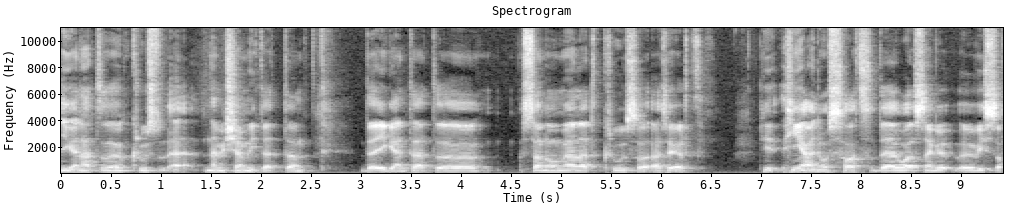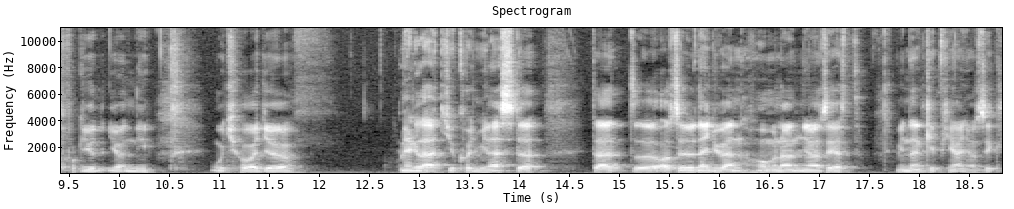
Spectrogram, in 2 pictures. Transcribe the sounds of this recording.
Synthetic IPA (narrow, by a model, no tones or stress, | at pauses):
iɡɛnɦat̪øːkruːz̰nɛmiʃɛmliːt̪ɛ̰t̪ːɛm | d̪ɛiɡɛnt̪ɛɦaːt̪ø | sɒnoːmɛlːɛt̪kruːzʔɛ̰zeːrt̪ | ɦijaːɲo̞shɒt̪d̪ɛvɒloːsilɛɡøːøːvisːɒfo̞ɡjujønːi | ṵːcho̞ɟ | mɛɡlaːcːukho̞ɟmilɛsd̪ɛ | t̪ɛɦaːt̪ːɒ̰zøːnɛɟʋɛnɦo̞mlanːɒɒzeːrt̪ | mḭnd̪ɛŋkeːphijaːɲo̞zik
